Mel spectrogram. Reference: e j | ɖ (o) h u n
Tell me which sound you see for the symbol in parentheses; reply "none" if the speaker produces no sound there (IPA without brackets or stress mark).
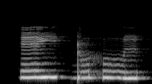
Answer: u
